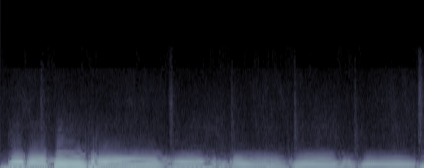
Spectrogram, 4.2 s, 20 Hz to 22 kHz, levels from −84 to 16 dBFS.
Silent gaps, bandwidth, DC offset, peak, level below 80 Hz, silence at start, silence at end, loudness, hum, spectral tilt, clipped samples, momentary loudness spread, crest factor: none; 12.5 kHz; under 0.1%; -10 dBFS; -48 dBFS; 0 s; 0 s; -23 LUFS; none; -7.5 dB/octave; under 0.1%; 8 LU; 14 dB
